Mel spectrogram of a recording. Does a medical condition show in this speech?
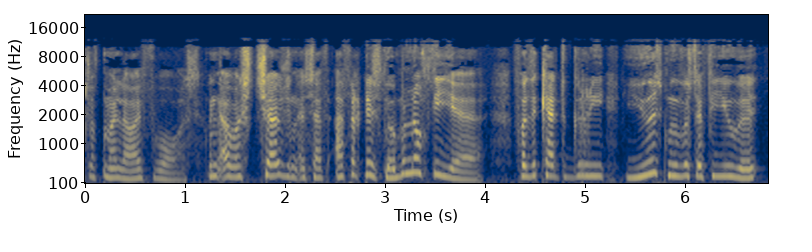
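Yes: Down syndrome; trisomy 21, present from birth in Bloemfontein, no speech therapy or physiotherapy in infancy, stimulated by mother; adult, about 35 years since birth.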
